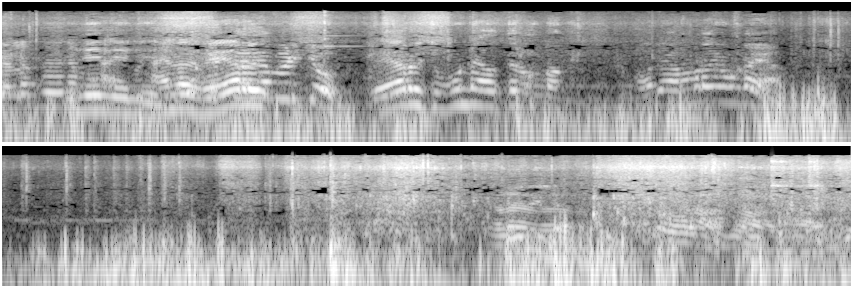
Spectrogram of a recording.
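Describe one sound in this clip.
A large fish splashes and thrashes in the water.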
